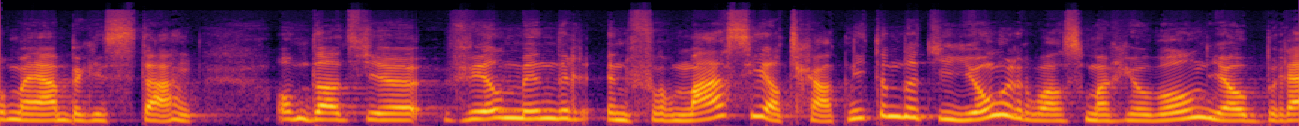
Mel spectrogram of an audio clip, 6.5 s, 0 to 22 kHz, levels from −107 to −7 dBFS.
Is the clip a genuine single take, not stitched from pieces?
yes; 0 cuts

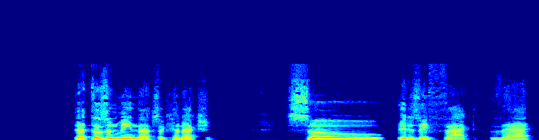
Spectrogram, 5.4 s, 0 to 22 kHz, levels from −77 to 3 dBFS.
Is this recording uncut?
yes; 0 cuts

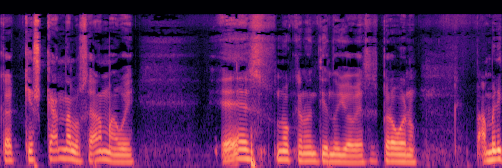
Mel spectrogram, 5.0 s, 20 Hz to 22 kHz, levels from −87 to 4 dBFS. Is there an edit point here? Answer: no; 0 cuts

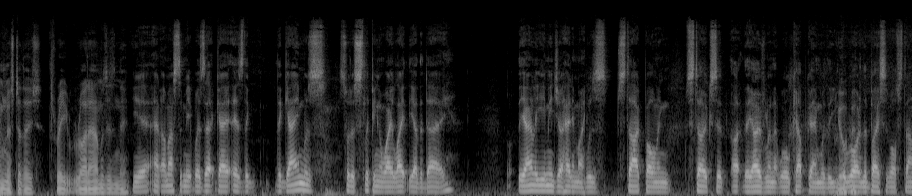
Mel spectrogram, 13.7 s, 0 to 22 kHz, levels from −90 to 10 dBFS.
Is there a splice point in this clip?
yes; 4 cuts; at 2.4 s, 4.0 s, 8.8 s, 12.6 s

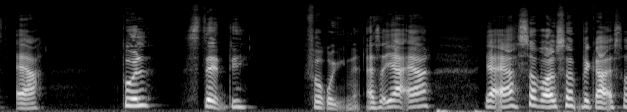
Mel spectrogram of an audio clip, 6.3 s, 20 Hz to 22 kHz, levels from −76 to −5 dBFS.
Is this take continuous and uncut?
yes; 0 cuts

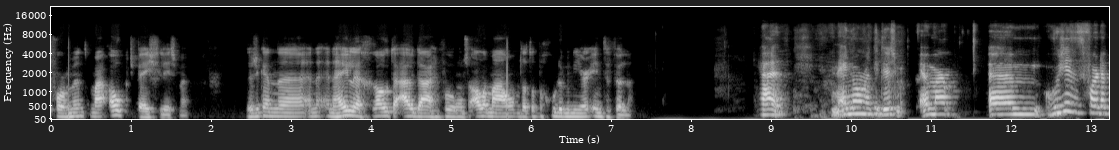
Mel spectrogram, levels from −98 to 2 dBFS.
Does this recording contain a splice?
yes; 3 cuts; at 1.0 s, 2.6 s, 10.3 s

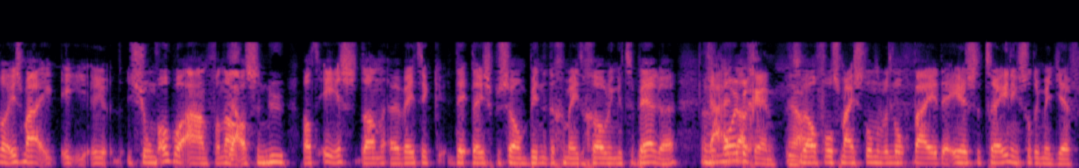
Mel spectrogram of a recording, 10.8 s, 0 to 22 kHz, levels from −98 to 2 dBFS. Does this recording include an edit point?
yes; 4 cuts; at 1.6 s, 3.0 s, 3.9 s, 4.7 s

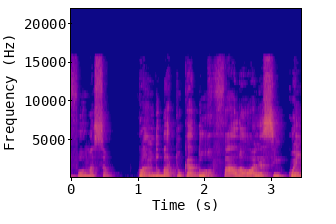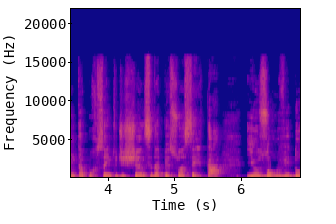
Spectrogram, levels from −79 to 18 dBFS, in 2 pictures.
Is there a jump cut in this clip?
no; 0 cuts

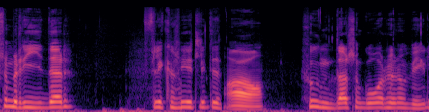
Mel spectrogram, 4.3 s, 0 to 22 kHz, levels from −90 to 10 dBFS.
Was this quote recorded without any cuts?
no; 3 cuts; at 1.4 s, 1.8 s, 2.2 s

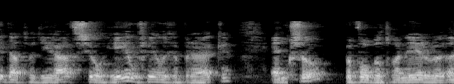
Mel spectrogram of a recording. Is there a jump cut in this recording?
yes; 1 cut; at 2.9 s

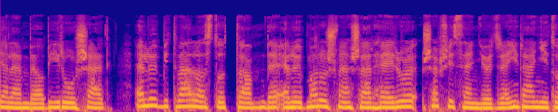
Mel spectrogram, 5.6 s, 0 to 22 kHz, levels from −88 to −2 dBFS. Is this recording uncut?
yes; 0 cuts

